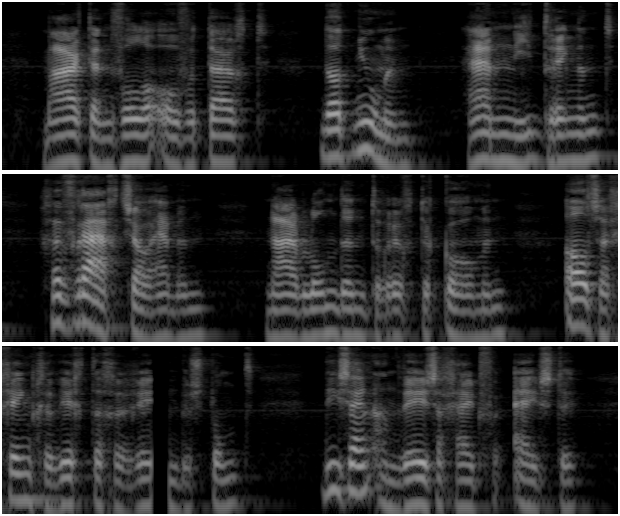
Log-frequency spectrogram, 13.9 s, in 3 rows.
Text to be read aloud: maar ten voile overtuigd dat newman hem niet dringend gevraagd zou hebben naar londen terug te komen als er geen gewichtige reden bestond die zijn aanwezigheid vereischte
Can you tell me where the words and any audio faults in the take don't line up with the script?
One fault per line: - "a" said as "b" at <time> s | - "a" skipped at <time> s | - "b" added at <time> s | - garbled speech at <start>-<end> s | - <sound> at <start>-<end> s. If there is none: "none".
- dropout at 10.4-10.5 s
